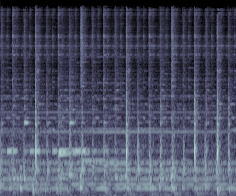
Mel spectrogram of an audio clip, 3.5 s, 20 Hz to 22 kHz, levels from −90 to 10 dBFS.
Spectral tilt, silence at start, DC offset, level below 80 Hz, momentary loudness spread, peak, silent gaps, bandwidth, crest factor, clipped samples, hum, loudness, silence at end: -4 dB/octave; 0 s; under 0.1%; -50 dBFS; 5 LU; -2 dBFS; none; 19.5 kHz; 20 dB; under 0.1%; none; -22 LUFS; 0 s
